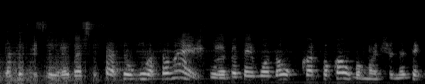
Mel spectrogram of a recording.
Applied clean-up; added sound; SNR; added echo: neural separator model SepFormer DNS4.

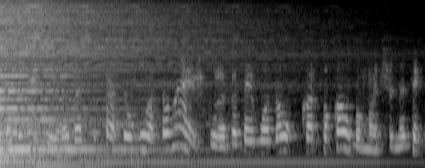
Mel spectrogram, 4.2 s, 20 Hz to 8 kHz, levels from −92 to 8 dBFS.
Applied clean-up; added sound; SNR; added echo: none; Musical instrument; -1 dB; reverberation time 0.2 s.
